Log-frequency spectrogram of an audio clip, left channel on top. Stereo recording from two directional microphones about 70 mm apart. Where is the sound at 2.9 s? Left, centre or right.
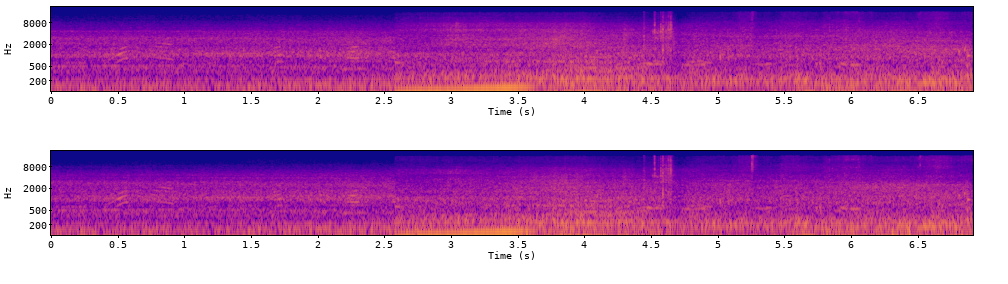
Left.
